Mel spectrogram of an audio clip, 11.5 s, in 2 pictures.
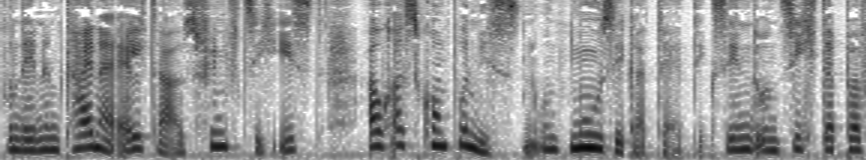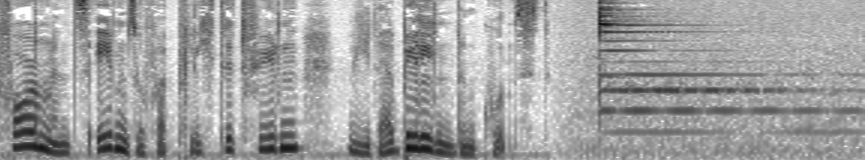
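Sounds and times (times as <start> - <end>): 
speech: 0.0 - 10.0
bells and small bells ringing: 9.8 - 11.5.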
